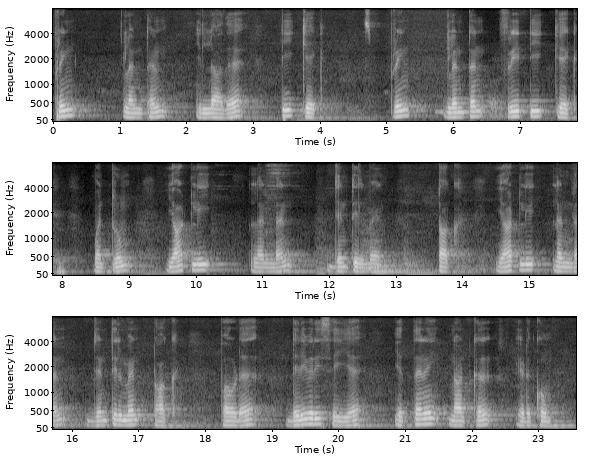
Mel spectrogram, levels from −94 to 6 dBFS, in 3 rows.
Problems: constant background noise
